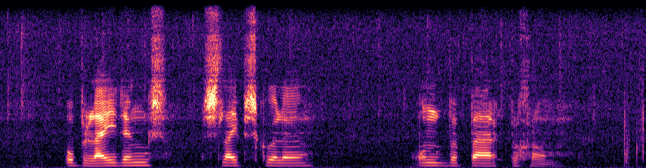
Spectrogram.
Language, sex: Afrikaans, male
